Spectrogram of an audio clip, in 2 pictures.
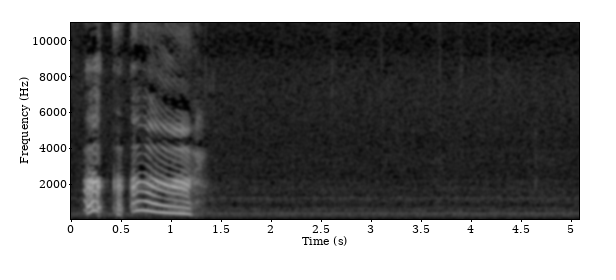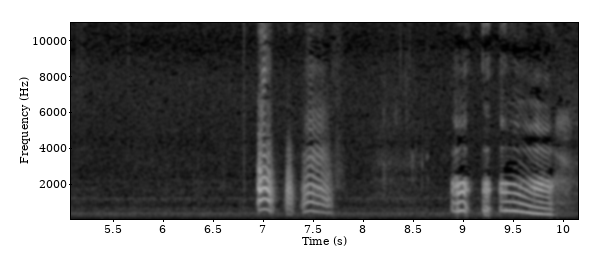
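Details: Caged pet Quaker parrot asked to do its rooster, giving its favourite imitation: three bursts of loud, harmonic, downward-sliding crowing notes with short lead-in squawks, indoors over a constant low hum.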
